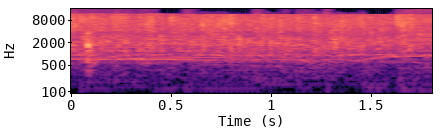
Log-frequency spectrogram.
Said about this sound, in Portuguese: Aí, palmas, palmas.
